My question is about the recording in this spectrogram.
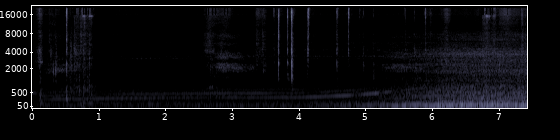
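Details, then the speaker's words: Buick Roadmaster wagon, new blower motor just installed: smooth motor hum climbing as fan spins up, then even rush of air with no scraping; gasket seated so fan doesn't hit anything, working fine. "so you might be able to hear it it's working just fine seems like the gasket is seated enough so that it's not uh hitting anything which is nice"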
